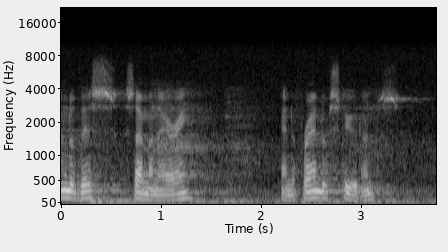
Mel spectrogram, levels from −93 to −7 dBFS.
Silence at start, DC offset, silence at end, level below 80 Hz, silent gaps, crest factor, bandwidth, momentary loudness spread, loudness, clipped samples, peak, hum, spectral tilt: 0 s; under 0.1%; 0 s; -54 dBFS; none; 20 dB; 11 kHz; 19 LU; -37 LUFS; under 0.1%; -16 dBFS; none; -6.5 dB/octave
